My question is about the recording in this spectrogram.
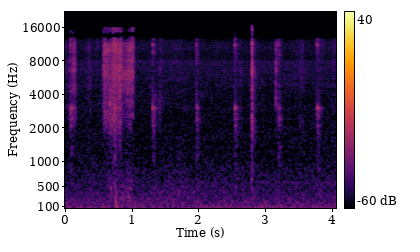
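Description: Near silence, with a few faint light ticks from small hand tools being handled on paper.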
